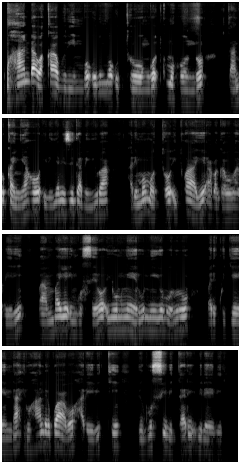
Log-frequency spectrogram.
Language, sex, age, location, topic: Kinyarwanda, male, 18-24, Nyagatare, finance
